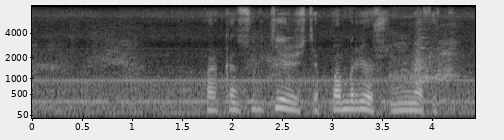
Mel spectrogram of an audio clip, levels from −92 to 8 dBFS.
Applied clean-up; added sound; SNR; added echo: none; Growling; 12 dB; none.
